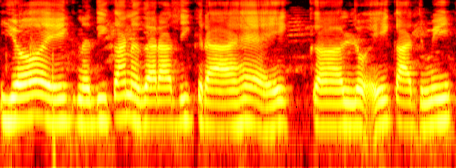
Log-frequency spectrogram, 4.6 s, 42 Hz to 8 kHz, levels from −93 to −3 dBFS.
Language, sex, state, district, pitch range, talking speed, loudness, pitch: Hindi, female, Goa, North and South Goa, 165-185 Hz, 155 wpm, -15 LUFS, 175 Hz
